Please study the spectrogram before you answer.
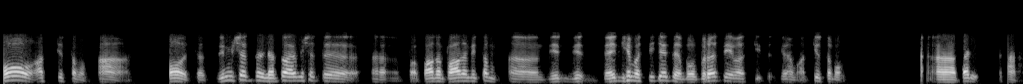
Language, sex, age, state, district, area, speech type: Sanskrit, male, 45-60, Karnataka, Bangalore Urban, urban, conversation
